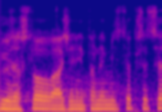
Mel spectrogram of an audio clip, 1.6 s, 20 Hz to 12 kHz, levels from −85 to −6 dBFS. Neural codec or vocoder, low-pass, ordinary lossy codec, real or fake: none; 9.9 kHz; Opus, 32 kbps; real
